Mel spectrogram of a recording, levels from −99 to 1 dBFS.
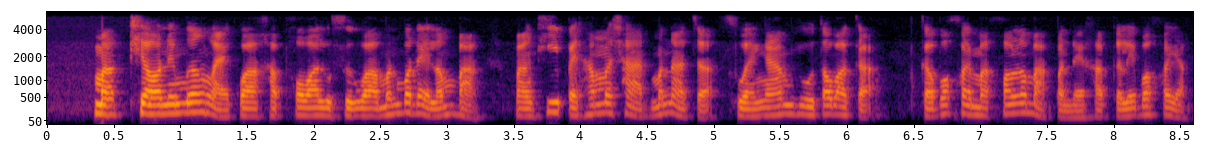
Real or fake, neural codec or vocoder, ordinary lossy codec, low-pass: fake; vocoder, 44.1 kHz, 128 mel bands every 256 samples, BigVGAN v2; none; 5.4 kHz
